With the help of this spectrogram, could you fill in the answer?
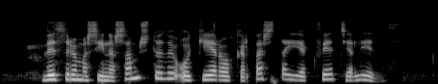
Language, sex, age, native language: Icelandic, female, 40-49, Icelandic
